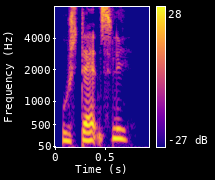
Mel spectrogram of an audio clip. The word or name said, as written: ustandselig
